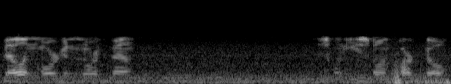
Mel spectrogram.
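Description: A man, a police officer, giving flat, matter-of-fact location and suspect updates over a police radio. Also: fairly low pitch, measured pace. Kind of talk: terse police radio calls. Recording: muffled police radio with hiss.

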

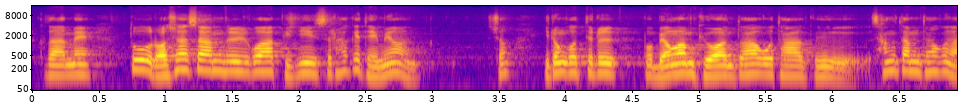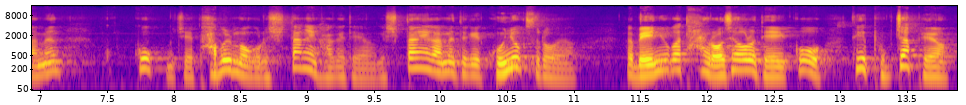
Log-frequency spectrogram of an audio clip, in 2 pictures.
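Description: With a high but darkish voice, this man talks fast and animatedly while teaching basic Russian to a live class in a seminar room. His lecture is chatty and full of jokes, and he repeats phrases so the students can say them back.

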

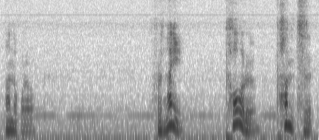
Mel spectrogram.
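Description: A man's voice: medium pitch, very animated, normal speed, darkish tone. A man hosting a game playthrough, giving jokey, rambling running reactions as he plays. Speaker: let's play host. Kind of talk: casual game commentary.

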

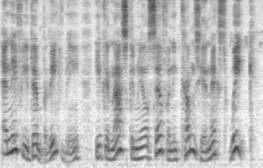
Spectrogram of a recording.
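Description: Man doing a bright young girl engine. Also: on the high side, big pitch swings, normal speed, breathy edge, voice pushed up, full character voice. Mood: confident. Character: proud young female steam engine. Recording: music bed behind.

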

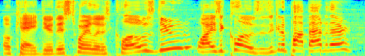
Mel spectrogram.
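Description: A young man giving casual commentary as he plays a horror game, sounding scared, jumpy and full of excitable exclamations. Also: high-pitched, fast talker. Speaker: video game streamer. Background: game music and sound effects.

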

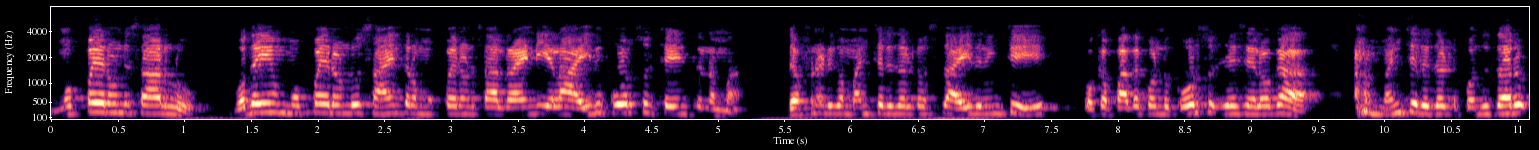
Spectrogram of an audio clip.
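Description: A man giving numerology readings and instructions to callers on a call-in TV show, in a steady, instructive way. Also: high voice. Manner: steady, instructive, repeats schedules and numbers. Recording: dull lo-fi TV broadcast audio.

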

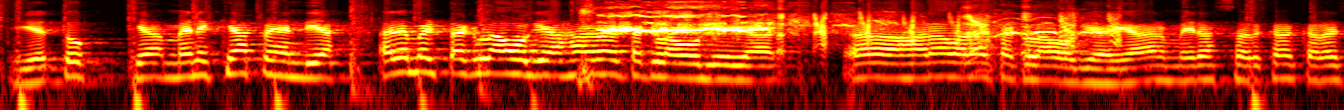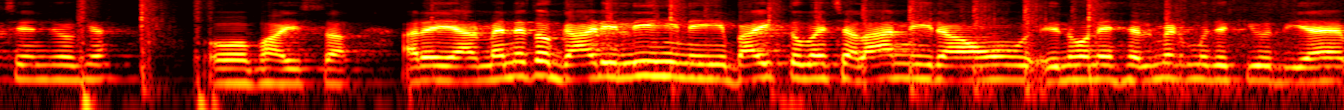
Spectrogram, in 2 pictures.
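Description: A man's voice: a little high, sharp tone. A man from India giving playful, teasing commentary over a mobile game and calling out to his viewers. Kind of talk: casual gameplay commentary. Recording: noisy recording with game clicks.

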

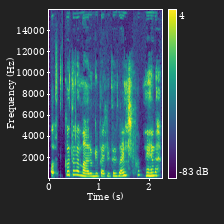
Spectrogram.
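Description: A woman's voice: sits high, fairly quick, mellow, a little hiss or hum. A woman playing a multiplayer game with friends, chatting playfully and mock-complaining. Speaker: co-player. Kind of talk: casual chat during a multiplayer game.

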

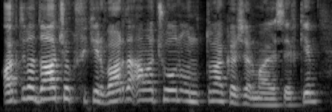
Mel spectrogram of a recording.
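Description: A man giving casual, chatty gameplay commentary as a gaming YouTuber, excitable and slangy. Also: sits high, very fast.

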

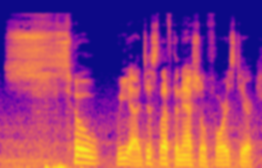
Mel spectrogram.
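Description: A man with a fairly low voice talks through his gameplay in a relaxed, chatty way, thinking aloud as he goes. Faint game noise sits behind his voice. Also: measured pace. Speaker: let's play host. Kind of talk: casual gameplay commentary.

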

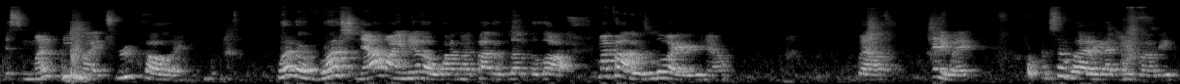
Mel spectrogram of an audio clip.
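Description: A young adult woman with a high voice, speaking at a moderate pace, plays a glib, manipulative, callous woman with a morbid streak in a live staged reading at a small café. Her delivery is animated, flippant and theatrical, with a gleeful, scheming mood. A far camera mic picks her up, giving echoey audio with faint noise.

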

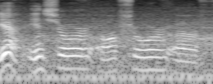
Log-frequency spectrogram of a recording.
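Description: A man's voice: high voice, slow pace, a little hiss or hum, rough recording. A middle-aged man, a fishing guide, giving brief, laid-back replies outdoors by the road. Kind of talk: casual chat. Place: roadside outdoors near the beach.

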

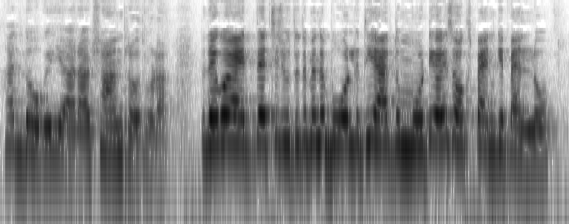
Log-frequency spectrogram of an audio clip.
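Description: A woman's voice: sits high, quick pace. A young woman from Jaipur chatting casually in her home vlog, playful and teasing. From Jaipur, India. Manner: chatty, playful, laughs and teases. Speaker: vlogger. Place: at home, indoors.

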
